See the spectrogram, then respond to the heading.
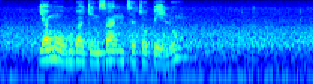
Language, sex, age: Southern Sotho, male, 23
